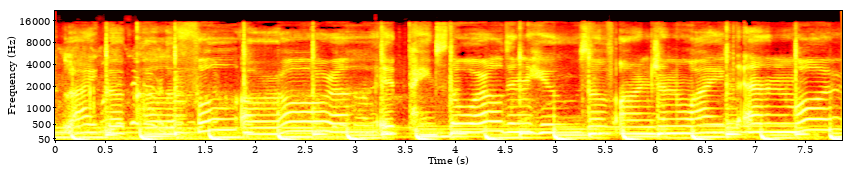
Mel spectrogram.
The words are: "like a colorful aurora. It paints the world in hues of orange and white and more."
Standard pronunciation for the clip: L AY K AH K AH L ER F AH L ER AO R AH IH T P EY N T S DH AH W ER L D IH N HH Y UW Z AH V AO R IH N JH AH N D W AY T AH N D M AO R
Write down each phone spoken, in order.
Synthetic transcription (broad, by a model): L AY K AH K AH L ER F AH L ER AO R AH IH T P EY N T S DH AH W ER L D IH N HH Y UW Z AH V AO R IH N JH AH N W AY T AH N M AO R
